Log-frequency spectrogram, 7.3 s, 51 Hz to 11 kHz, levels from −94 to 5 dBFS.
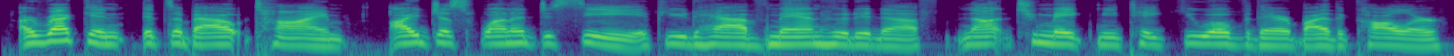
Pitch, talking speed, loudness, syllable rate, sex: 155 Hz, 215 wpm, -21 LUFS, 5.1 syllables/s, female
